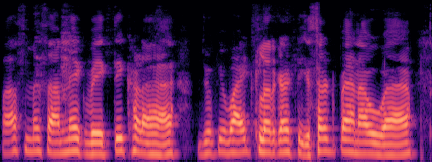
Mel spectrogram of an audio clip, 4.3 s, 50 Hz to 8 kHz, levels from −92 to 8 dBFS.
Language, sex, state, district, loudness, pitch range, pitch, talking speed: Hindi, male, Jharkhand, Garhwa, -16 LUFS, 155-180 Hz, 165 Hz, 235 wpm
